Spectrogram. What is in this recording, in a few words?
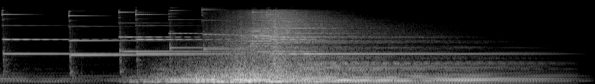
Success Stinger; Epic Mickey; Wii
